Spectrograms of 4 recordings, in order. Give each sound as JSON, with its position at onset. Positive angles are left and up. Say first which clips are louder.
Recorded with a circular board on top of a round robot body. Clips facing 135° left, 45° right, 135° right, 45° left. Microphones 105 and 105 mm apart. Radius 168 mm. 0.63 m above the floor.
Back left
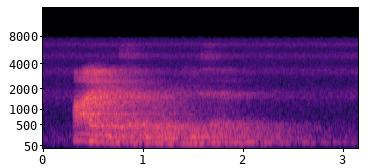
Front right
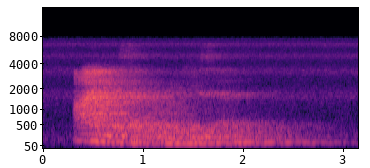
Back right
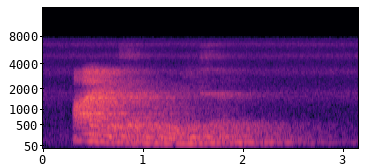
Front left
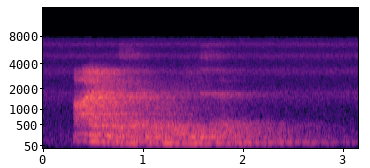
{"t": 0.3, "sound": "a woman speaking", "louder": "back left 1 dB, back right 1 dB", "azimuth_deg": -165, "distance_m": 4.5}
